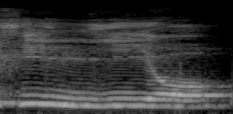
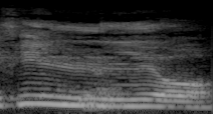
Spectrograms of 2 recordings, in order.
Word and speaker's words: figlio: In words like figlio, the I is spelled only to signify that it's not figlo. We'll not actually hear it. We don't say figlio. We say figlio.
